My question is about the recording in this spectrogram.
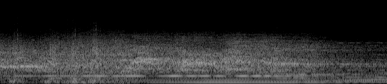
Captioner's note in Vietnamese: học sinh reo hò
